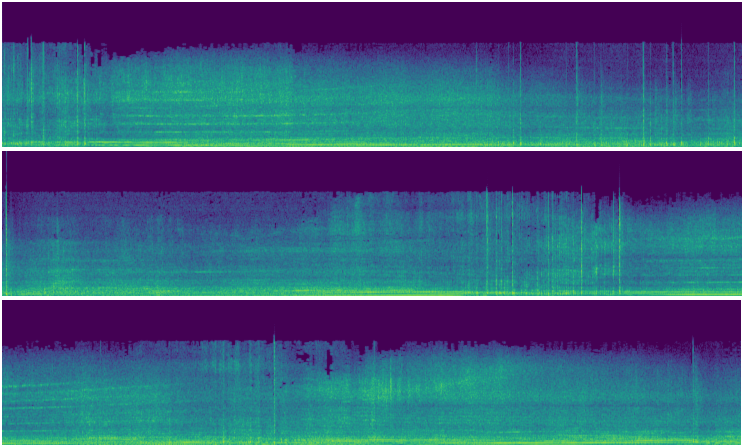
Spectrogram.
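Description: GT racing cars accelerate away through a bend, with engines climbing in pitch and shifting up.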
